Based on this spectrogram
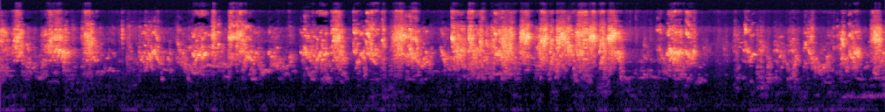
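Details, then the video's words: Chicks calling in a busy chorus of high, piping chirps, steady for several seconds with a short lull before it resumes. "Cute Chicks Chirping Sounds"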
